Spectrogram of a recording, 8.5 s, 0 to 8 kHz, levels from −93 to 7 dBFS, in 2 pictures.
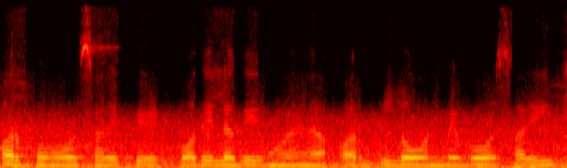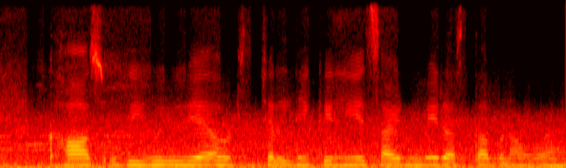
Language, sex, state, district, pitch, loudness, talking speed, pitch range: Hindi, female, Uttar Pradesh, Varanasi, 180 Hz, -33 LUFS, 185 wpm, 175-185 Hz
